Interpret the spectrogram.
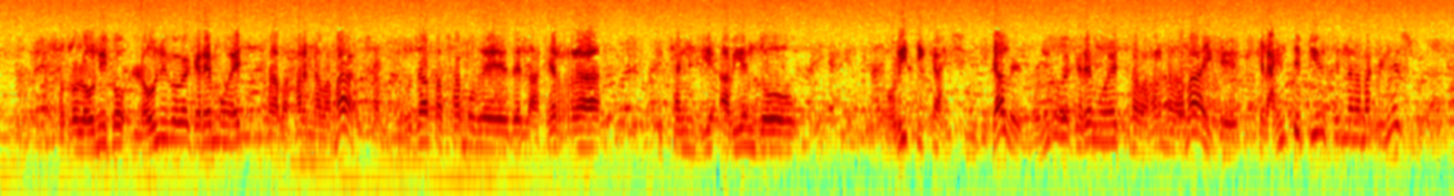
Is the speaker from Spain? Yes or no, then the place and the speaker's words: yes; Nerva, Andalusia, Spain; sobre todo mi pueblo, que es el pueblo de Nerva.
